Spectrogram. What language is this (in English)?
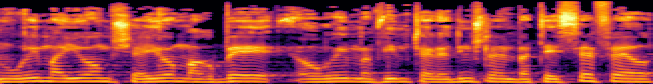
Hebrew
